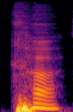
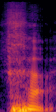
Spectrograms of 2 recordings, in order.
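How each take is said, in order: First: A k sound with a puff of air. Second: A raspy ch sound without a full stop. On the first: "like a K, the kappa, with a puff of air after it" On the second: "ch is more of the modern pronunciation"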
